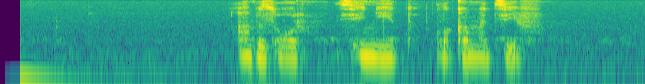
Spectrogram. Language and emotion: Russian, neutral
